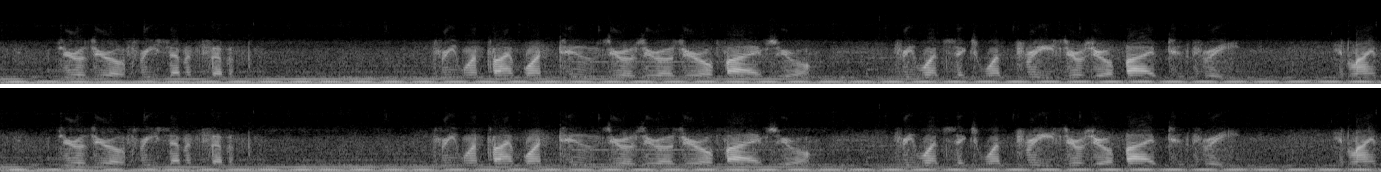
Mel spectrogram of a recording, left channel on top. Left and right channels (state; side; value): normal; both; correlation 0.94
